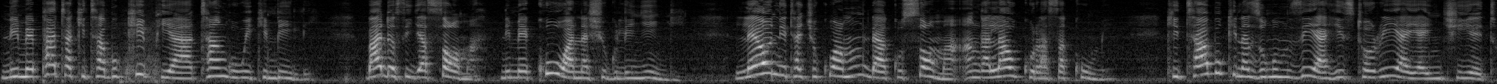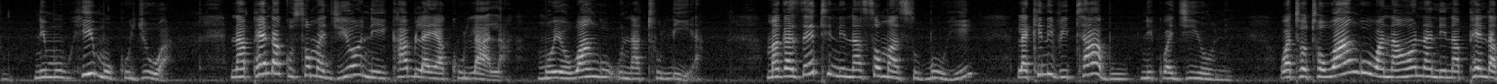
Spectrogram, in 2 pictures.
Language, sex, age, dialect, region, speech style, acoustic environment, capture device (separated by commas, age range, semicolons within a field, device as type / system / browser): Swahili, female, 45-54, Kenya - Nairobi Sheng-influenced, Kenya, relaxed, silence, desktop / Windows / Chrome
